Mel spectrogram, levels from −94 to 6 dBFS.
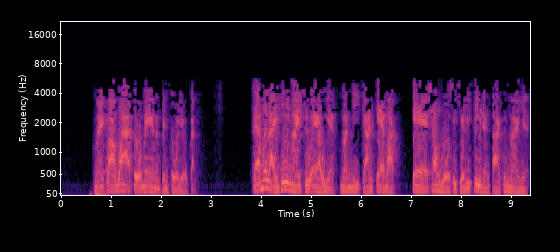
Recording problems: distortion; heavy; 6 dB below the speech
garbled, watery; badly; nothing above 5.5 kHz

